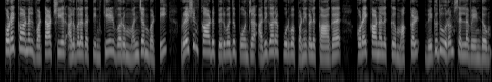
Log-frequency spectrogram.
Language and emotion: Tamil, neutral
